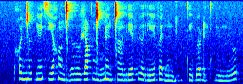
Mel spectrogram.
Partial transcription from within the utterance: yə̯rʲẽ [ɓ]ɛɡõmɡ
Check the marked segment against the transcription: incorrect: f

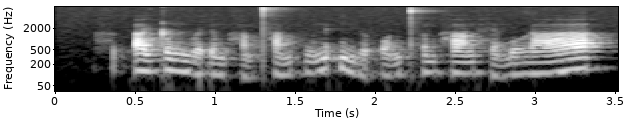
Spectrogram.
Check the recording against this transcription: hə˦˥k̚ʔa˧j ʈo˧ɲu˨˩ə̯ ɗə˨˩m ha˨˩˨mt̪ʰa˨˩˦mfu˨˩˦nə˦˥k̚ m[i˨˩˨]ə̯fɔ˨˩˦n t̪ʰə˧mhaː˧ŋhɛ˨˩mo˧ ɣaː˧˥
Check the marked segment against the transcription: incorrect: i˨˩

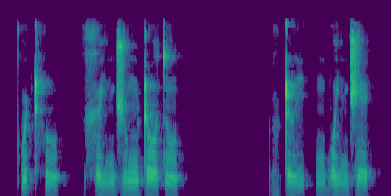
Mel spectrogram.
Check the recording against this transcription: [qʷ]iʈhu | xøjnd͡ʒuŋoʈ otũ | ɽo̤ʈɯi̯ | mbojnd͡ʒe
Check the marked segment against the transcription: incorrect: kʷʼ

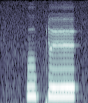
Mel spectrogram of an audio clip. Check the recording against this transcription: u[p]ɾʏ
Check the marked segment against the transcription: correct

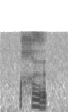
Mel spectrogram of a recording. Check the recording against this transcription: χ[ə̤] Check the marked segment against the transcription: correct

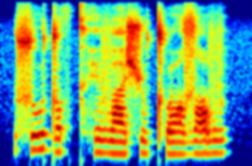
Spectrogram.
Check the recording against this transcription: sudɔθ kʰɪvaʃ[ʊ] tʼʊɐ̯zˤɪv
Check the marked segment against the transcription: incorrect: u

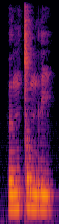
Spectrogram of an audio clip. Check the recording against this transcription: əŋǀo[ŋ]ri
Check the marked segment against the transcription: correct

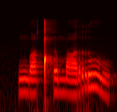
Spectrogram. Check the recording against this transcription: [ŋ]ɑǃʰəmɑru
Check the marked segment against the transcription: incorrect: ŋʷ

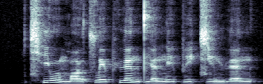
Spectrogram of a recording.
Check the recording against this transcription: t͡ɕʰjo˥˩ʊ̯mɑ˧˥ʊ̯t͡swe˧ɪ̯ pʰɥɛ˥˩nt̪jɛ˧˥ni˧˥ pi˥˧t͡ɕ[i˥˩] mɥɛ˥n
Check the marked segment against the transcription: correct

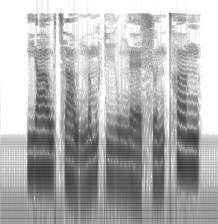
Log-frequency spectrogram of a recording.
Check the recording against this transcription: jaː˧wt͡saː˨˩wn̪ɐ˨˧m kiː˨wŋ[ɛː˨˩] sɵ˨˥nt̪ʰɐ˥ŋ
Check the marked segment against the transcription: correct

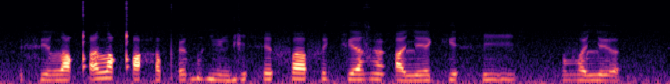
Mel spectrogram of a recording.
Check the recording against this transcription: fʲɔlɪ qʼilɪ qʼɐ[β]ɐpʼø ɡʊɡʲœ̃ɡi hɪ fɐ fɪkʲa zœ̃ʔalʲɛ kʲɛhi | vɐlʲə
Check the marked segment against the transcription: incorrect: h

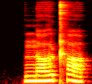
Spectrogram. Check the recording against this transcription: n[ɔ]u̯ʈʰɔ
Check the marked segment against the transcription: correct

